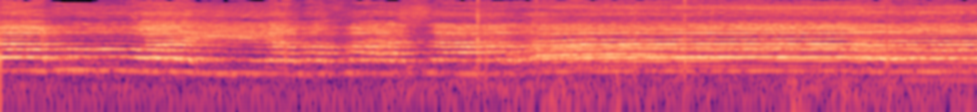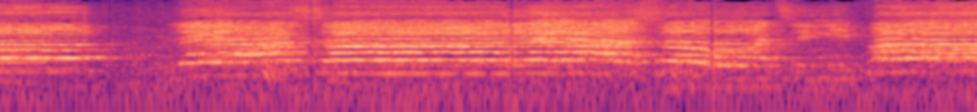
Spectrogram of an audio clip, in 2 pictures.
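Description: Group of women singing a Samoan song together, unaccompanied, in long held notes, with short breaks between phrases about halfway through and near the end.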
